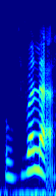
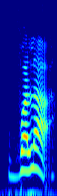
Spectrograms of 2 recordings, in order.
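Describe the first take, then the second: First: Said in the usual way. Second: Flourishing reveal, a touch louder; showy voila. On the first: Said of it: "repeats the reveal plainly". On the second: Shown as a demonstration. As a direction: present it like a magician's reveal. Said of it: "showing off outfit, announcing".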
